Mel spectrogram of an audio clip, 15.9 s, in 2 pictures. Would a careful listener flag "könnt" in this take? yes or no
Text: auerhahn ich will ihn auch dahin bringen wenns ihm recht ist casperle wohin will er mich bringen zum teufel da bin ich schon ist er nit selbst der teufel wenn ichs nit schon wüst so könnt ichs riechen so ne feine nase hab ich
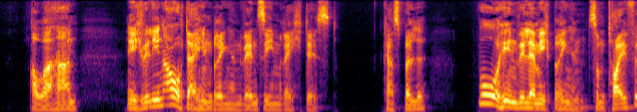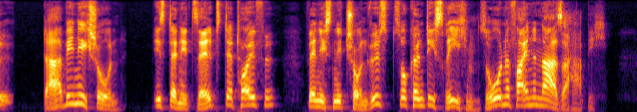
no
